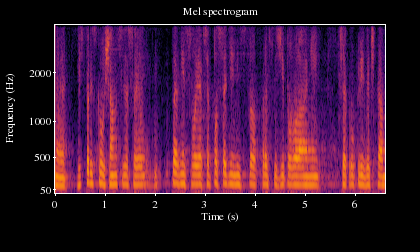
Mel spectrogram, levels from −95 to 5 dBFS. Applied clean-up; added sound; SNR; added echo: neural separator model SepFormer DNS4.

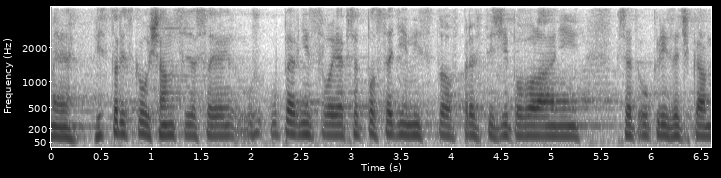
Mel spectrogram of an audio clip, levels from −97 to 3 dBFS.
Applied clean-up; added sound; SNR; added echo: none; none; none; none.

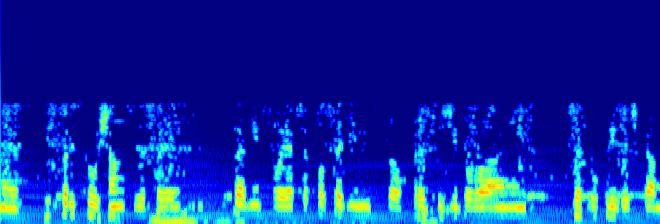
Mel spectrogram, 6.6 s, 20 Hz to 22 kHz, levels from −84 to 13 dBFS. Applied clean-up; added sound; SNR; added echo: classical method spectral subtraction.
